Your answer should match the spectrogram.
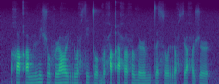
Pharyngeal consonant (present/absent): present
